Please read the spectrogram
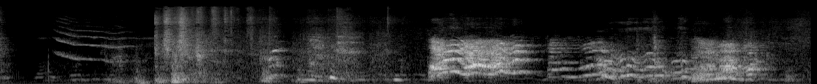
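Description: Siberian husky vocalizing in drawn-out, wavering yowls, loudest about four to five seconds in, after a short falling whine near the start.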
